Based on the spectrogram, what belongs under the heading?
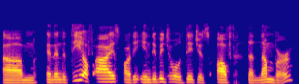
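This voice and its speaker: This man, a native Cantonese speaker working as a college instructor, speaks at a moderate pace in a mid-range voice while lecturing a class, explaining each step and often checking in with quick tag questions. Captured as a screen recording in the classroom, the audio has no echo and lacks high frequencies.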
